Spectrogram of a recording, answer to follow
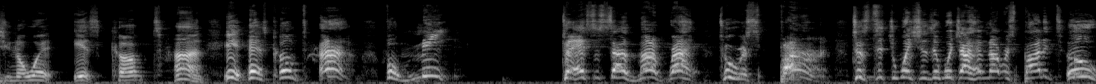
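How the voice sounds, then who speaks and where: The put-on character voice moves along at a fairly slow pace. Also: man, extremely high pitch for a man. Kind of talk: sermonizing. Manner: solemn, preachy.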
